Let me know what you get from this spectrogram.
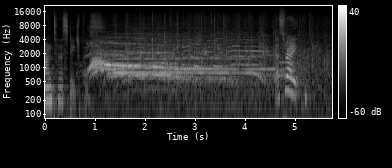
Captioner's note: audience cheering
